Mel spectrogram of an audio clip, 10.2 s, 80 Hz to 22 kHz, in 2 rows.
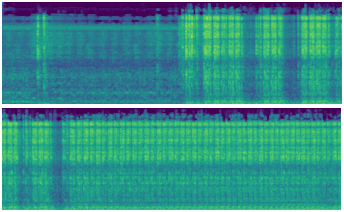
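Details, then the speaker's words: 1969 Mustang V8, running after sitting 15 years: stumbles on start, then settles into an uneven, loping idle with a skipping beat from a definite misfire; owner thinks new plugs and plug wires will fix it. "does have a definite mess I think some new plugs and plug wires will fix that"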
